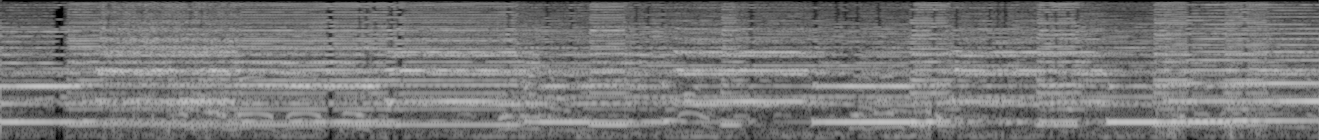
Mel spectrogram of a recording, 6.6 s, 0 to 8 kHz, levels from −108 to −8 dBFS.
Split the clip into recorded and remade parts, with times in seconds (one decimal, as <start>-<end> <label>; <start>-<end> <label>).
0.0-0.5 recorded; 0.5-1.2 remade; 1.2-6.6 recorded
